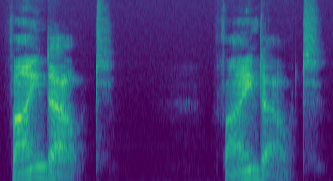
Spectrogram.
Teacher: The first one is usually longer, so you'd make find bigger than out.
